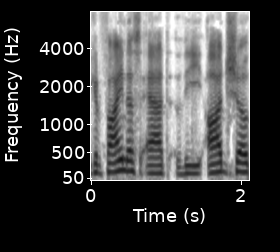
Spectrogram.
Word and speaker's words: (G)odd Show: find us at the odd show the g is silent it is God D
